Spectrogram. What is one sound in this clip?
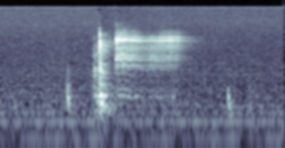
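A door handle rattles and turns.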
